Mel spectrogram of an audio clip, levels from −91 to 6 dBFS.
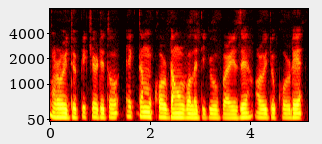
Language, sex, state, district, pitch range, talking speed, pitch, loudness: Nagamese, male, Nagaland, Kohima, 110-115 Hz, 175 wpm, 110 Hz, -17 LUFS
